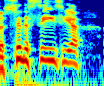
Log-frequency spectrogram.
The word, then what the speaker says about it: synesthesia: Because he has, and he's president of the Synesthesia Association. I'm not sure if I'm pronouncing that correctly, but let's talk to him and find out. James Wanaton. Morning, James. – Good morning. Yeah, you're pronouncing that perfectly.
